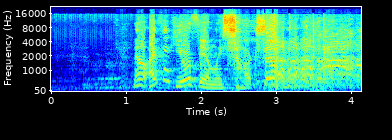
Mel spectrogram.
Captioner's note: laughter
